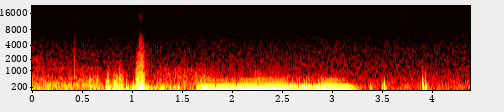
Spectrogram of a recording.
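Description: An English Bulldog snores with a deep, droning, humming rattle between short snuffling breaths.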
